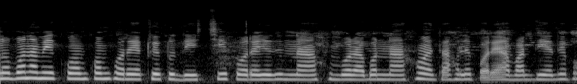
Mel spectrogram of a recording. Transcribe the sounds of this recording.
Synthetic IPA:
lobɔnamikɔmkɔmkɔɾeek̚ʈuek̚ʈud̪it͡ɕʰipɔɾed͡ʒod̪inahɔmbɔɾabɔnahɔet̪aɦolepɔ̰ɾḛa̰baɾd̪ijed̪ebo

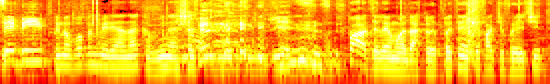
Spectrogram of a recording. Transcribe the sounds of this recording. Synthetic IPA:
sebikɨnovəpemeɾianakəvineaʃak | espat̪eleməd̪akəpet̪enet̪e̞fat͡ʃefeɾit͡ʃit̪

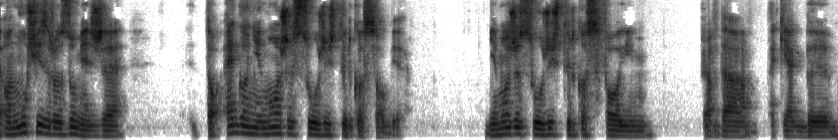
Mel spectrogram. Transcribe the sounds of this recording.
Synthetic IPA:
ʔɔnmuɕizɾɔzumʲjed͡ʑʐɛ | t̪ɔʔɛɡɔɲɛmɔʐɛswuʐɘt͡ɕt̪ɘlkɔsɔbʲjɛ̰ | ɲɛmɔʐɛswuʐɘt͡ɕt̪ɘlkɔsfɔjim | pɾa̰vd̪at̪akʲjaɡ̚bɘ

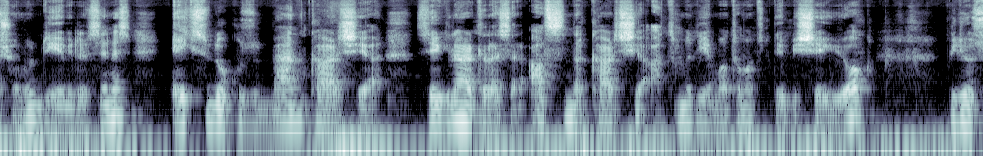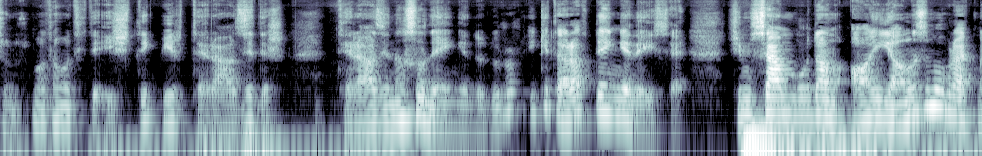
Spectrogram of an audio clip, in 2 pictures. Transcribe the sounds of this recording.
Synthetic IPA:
ʃonud̪ije̞bilʲiɾsiniz̥ɛcsid̪o̞kʰuzubænkʰaɾʃɯja̰se̞vɡɟilʲiaɾkʰad̪aʃlˠa̰ɾa̰slˠɯnd̪akʰaɾʃɯja̰ʔat̪mad̪ijɛmat̪ʰemat̪ʰi̥clʲɛbiɾʃḛjːokb̥ilʲijo̞ɾsunuzmat̪ʰe̞mat̪ʰi̥clʲɛʔeʃi̥t̪lʲic̚biɾt̪ʰeɾa̰ːzid̪iɾ̥t̪ʰe̞ɾaːzinas̬ɯlˠd̪ɛɲɟed̪ɛd̪uɾuɾicit̪ʰaɾafd̪ɛɲɟed̪eḭsɛ̰ | ʃimd̪isænbuɾd̪anajjallɯzmɯbɯɾakma

